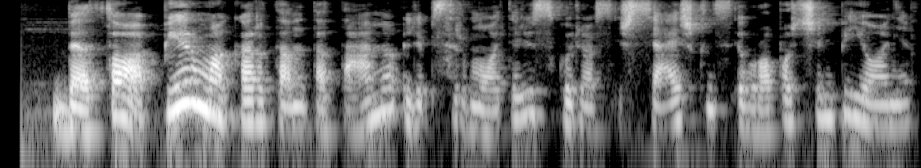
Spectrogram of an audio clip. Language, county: Lithuanian, Alytus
